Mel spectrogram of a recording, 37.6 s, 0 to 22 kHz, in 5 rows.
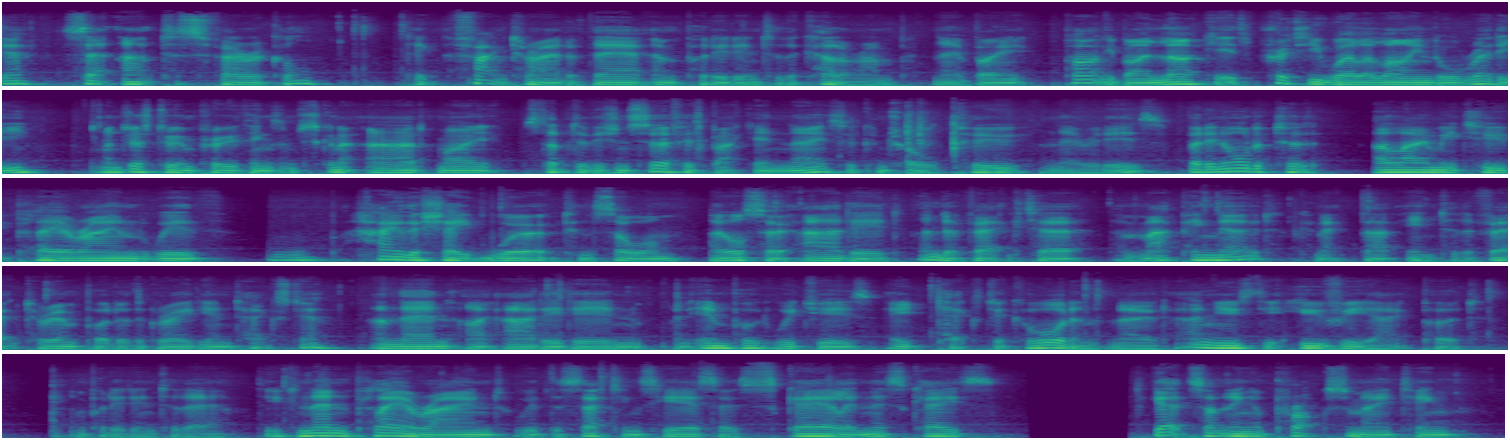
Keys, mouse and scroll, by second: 0.2 scroll up 1, 5.2 scroll down 1, 11.7 ctrl+Num_Lock, 12.3 ctrl+2, 17.8 middle click, 18.5-18.9 scroll down 1, 18.9 click, 21.1 click, 24.3 middle click, 25.3 click, 27.2 click, 32.0-33.1 scroll up 1.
